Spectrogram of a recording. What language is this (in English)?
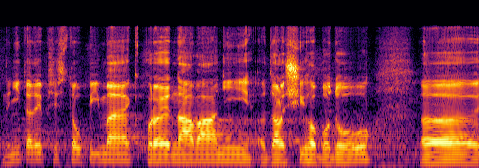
Czech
